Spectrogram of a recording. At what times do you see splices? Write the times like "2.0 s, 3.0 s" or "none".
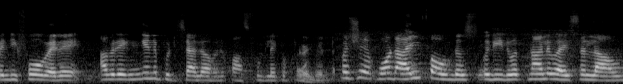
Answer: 3.2 s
